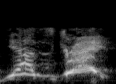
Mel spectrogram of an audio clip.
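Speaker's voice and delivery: very high, over-bright fake cheer; mock enthusiasm. Preacher mocking himself welcoming every trial, mock enthusiasm. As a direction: squeal it in hammed-up delight.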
